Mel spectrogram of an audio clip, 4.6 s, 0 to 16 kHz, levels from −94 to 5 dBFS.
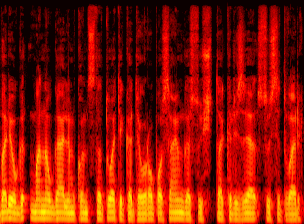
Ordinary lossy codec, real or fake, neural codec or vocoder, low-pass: AAC, 64 kbps; real; none; 14.4 kHz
